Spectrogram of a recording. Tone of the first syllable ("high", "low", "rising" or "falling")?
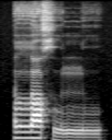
high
